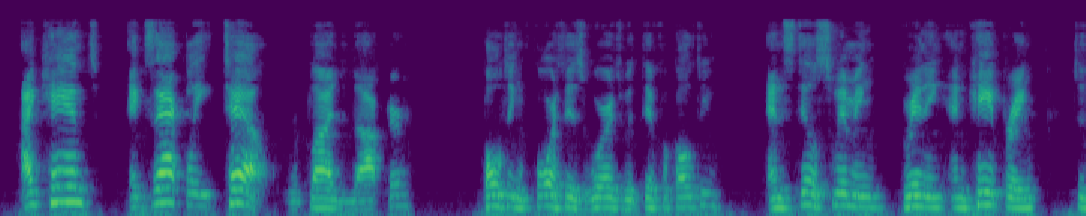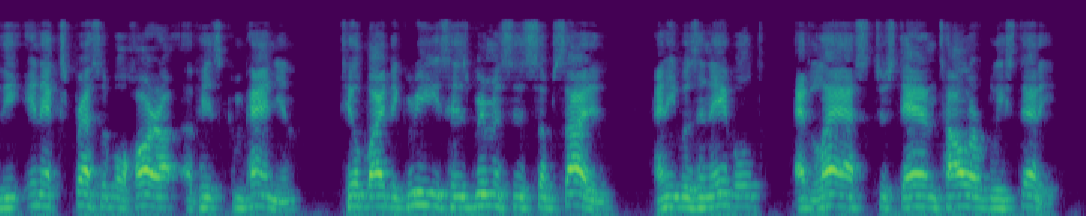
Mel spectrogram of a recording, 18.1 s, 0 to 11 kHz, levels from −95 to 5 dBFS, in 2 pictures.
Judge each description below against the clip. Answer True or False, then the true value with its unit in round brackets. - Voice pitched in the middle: True (155 Hz)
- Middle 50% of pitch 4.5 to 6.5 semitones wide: False (3.0 semitones)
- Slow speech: False (150 wpm)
